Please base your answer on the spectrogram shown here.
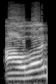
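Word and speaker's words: hour: इज एन आवर late जो य आवर है ना ए ये एज साइलेंट है आवर यह एक वावल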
